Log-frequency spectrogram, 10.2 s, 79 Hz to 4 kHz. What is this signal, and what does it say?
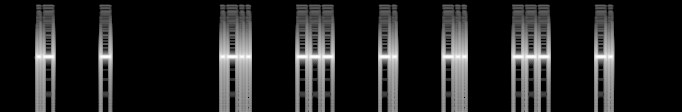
Morse code, heard as a keyed tone, about 25 wpm, spaced as for 10 wpm, 550 Hz. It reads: AT LONDON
